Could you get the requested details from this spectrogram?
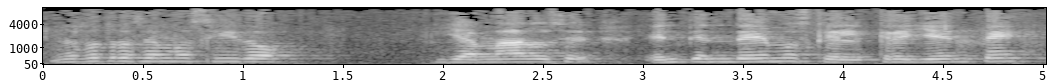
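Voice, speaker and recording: In an echoey room with faint ambience, a man delivers a conversational sermon and often puts rhetorical questions to the congregation. His high voice stays fairly even in intonation and moves slowly, with a little hiss or hum present.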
